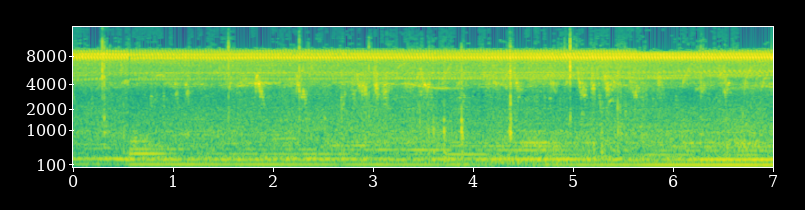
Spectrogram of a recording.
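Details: Japanese carpenter bee (Xylocopa appendiculata), filmed 28 September 2013: a low, steady droning hum with layered overtones starts after half a second. It runs beneath a constant shrill, high-pitched chorus of other insects.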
